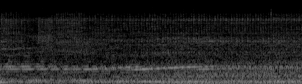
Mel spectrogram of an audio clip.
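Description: A double tub washing machine's spin dryer motor spinning, a steady droning hum with a faint whining tone that slowly drifts in pitch, continuous and fairly close, with no talking.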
